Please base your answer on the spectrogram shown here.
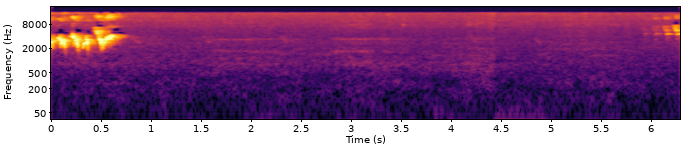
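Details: A male common chaffinch calls in a New Zealand summer in the Maungakotukutuku Valley: a quick burst of bright, high notes, then silence apart from faint background hiss, with one brief note at the very end.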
